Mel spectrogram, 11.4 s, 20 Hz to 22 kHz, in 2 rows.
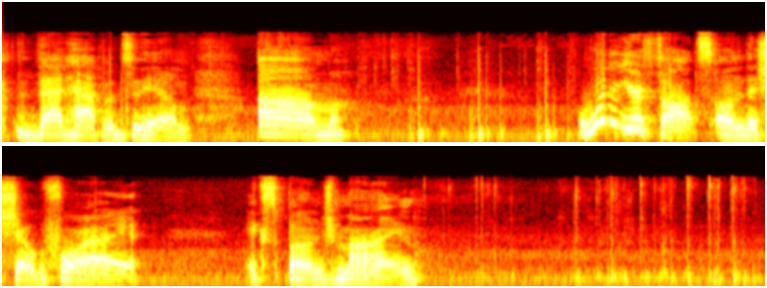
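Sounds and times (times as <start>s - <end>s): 
speech: 0.1s - 2.7s, 4.3s - 6.8s, 7.6s - 9.0s
fingers typing on a computer keyboard: 9.3s - 11.4s.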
